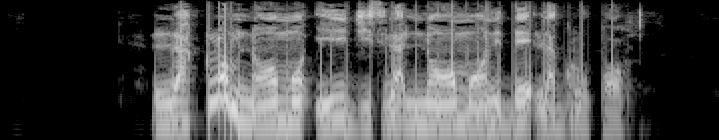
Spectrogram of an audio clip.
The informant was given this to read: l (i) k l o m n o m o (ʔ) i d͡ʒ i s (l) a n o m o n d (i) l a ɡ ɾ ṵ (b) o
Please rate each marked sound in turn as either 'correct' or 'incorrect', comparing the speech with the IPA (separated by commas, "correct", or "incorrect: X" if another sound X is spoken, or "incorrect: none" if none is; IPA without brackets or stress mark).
incorrect: a, correct, correct, incorrect: e, incorrect: p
